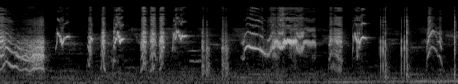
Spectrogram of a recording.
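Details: Master recording of a young male Javan myna, a keen caged singer that bobs its head: a dense, rapid medley of squawks, whistles and sliding notes that rise and fall.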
